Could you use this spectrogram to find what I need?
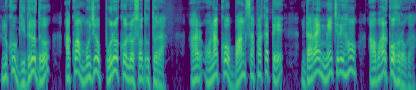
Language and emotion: Santali, disgusted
